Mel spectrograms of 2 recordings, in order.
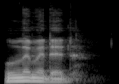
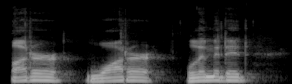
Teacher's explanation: it's really fast I'm not saying limited it's more like a really fast D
